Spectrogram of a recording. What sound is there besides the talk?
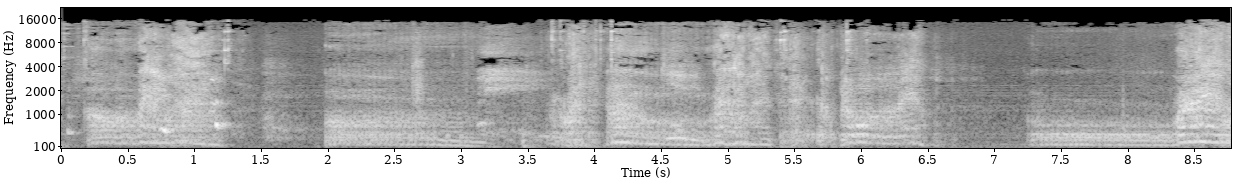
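dogs growling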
